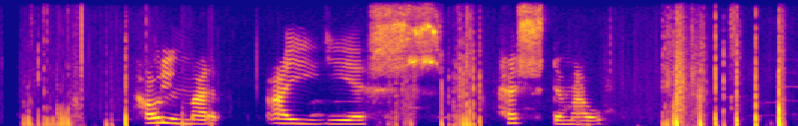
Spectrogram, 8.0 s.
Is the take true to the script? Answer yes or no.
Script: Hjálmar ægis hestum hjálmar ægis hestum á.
no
